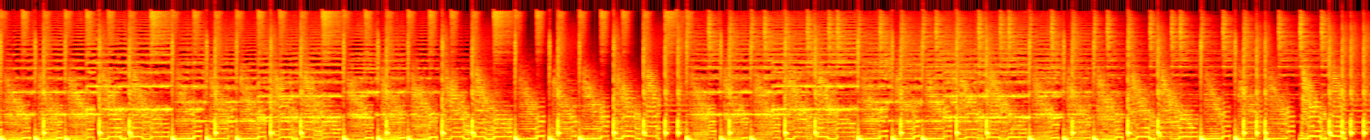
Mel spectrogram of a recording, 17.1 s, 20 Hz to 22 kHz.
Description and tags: Nohe Fero
112bpm, 90s, figure, funk, Gb, minor, rock, uptempo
